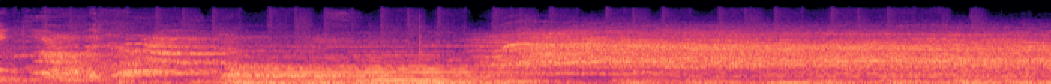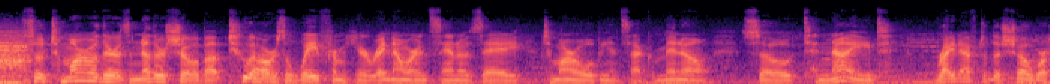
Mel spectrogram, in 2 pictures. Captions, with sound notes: - Thank you. (piano music) (audience cheering) So tomorrow there is another show about two hours away from here. Right now we're in San Jose, tomorrow we'll be in Sacramento. So tonight, right after the show,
